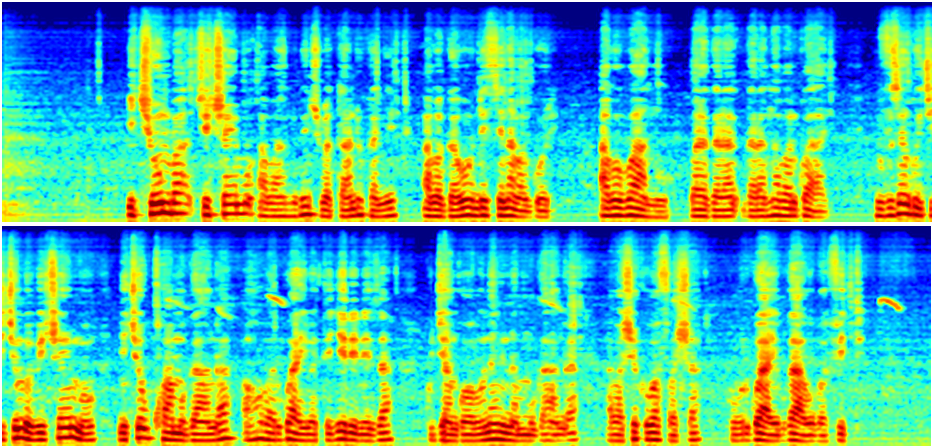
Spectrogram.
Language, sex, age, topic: Kinyarwanda, male, 25-35, health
